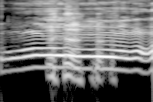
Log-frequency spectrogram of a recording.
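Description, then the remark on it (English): A person mimics a strange, moaning yawn-like noise, likened to a Murloc from World of Warcraft: one drawn-out, wavering vocal tone with a gurgling, bubbly texture, lasting about a second, fairly loud. “He sounded like that, that, the Murloc from the Murloc from fucking World of Warcraft.”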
